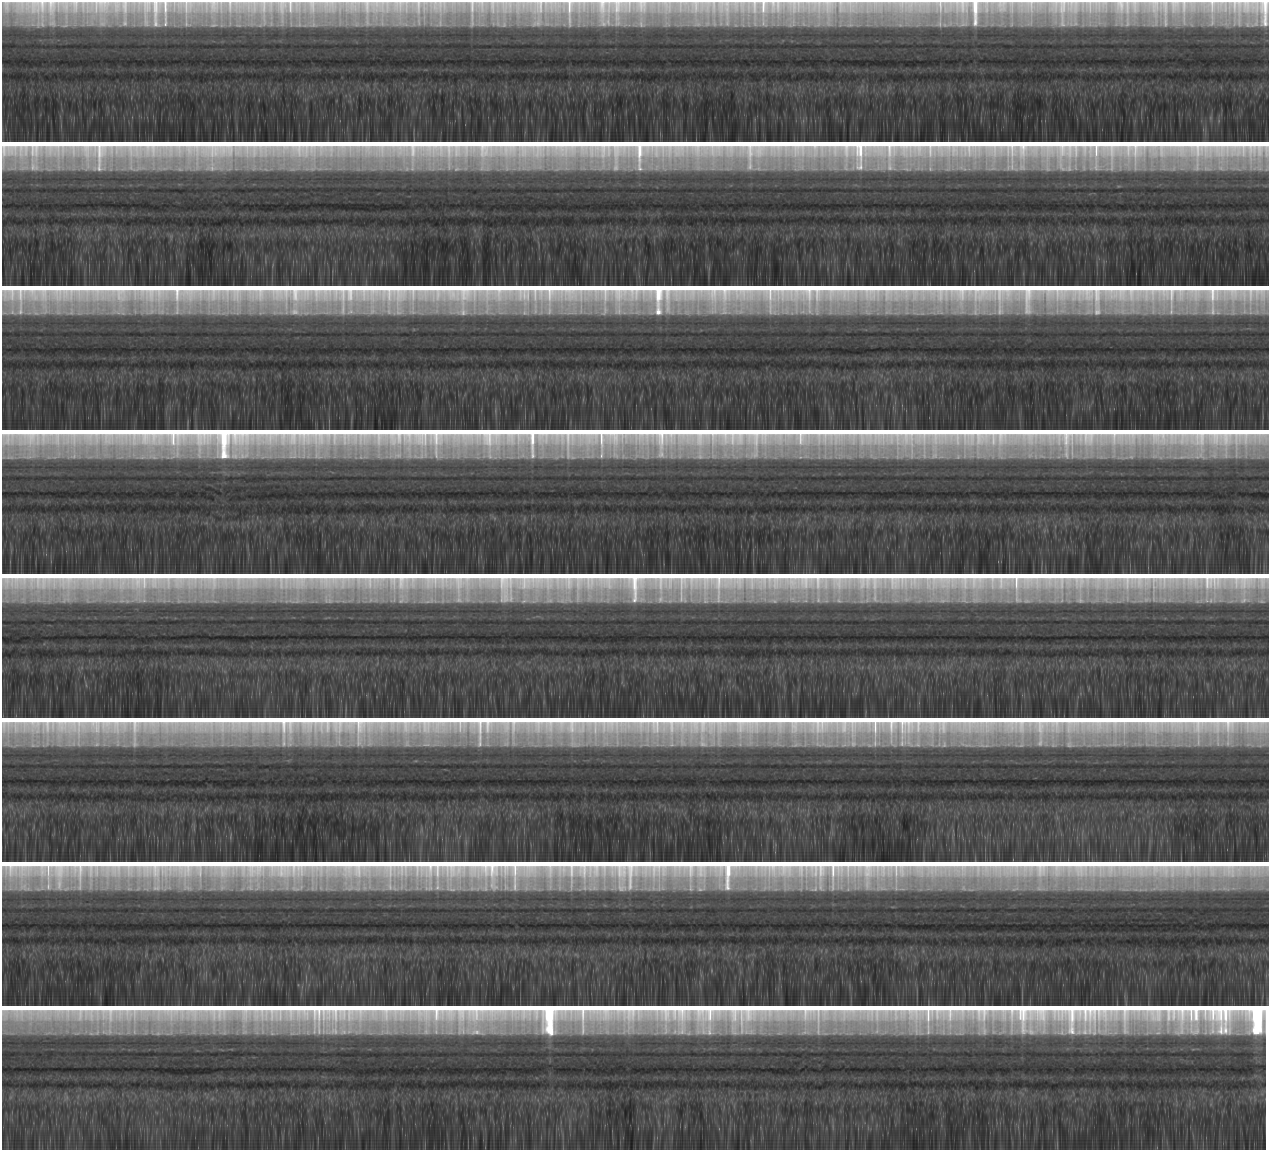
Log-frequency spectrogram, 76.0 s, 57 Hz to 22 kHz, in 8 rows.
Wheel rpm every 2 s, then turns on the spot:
230, 240, 230, 230, 230, 220, 220, 230, 230, 230, 230, 230, 230, 230, 230, 220, 230, 230, 230, 220, 230, 230, 230, 230, 220, 230, 230, 230, 230, 230, 230, 230, 210, 230, 230, 230, 230, 230.
none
